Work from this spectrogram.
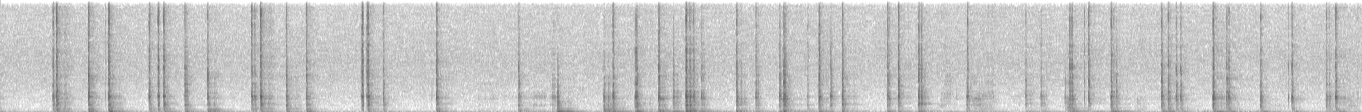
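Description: Long silver nails tap the side wall of an empty, clear plastic container standing upright. The result is dozens of quick, dry, hollow clicks in an uneven rhythm, each with a low, thumpy body and a bright tick that fades almost at once.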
